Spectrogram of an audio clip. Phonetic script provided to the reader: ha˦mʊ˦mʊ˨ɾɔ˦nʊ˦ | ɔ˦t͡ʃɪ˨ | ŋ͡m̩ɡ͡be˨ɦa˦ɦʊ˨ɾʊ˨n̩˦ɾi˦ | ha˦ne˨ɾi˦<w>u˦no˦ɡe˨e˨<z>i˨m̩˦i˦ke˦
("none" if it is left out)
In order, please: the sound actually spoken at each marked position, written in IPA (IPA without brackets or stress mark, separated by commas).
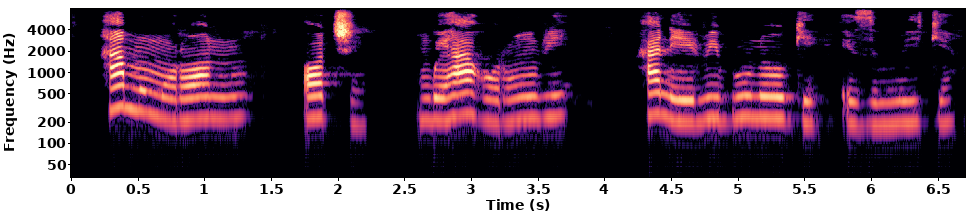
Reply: b, z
